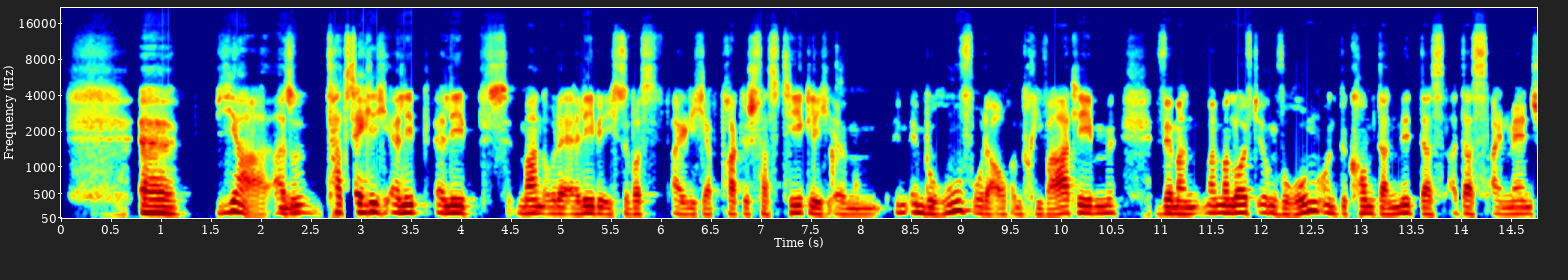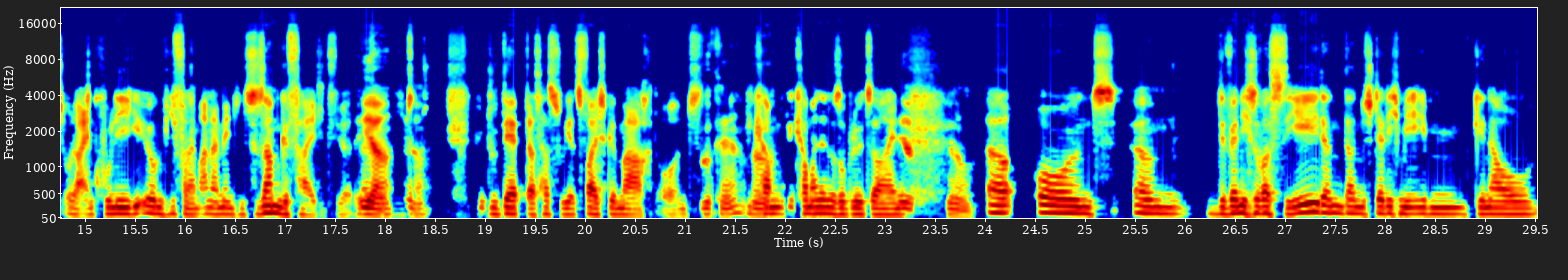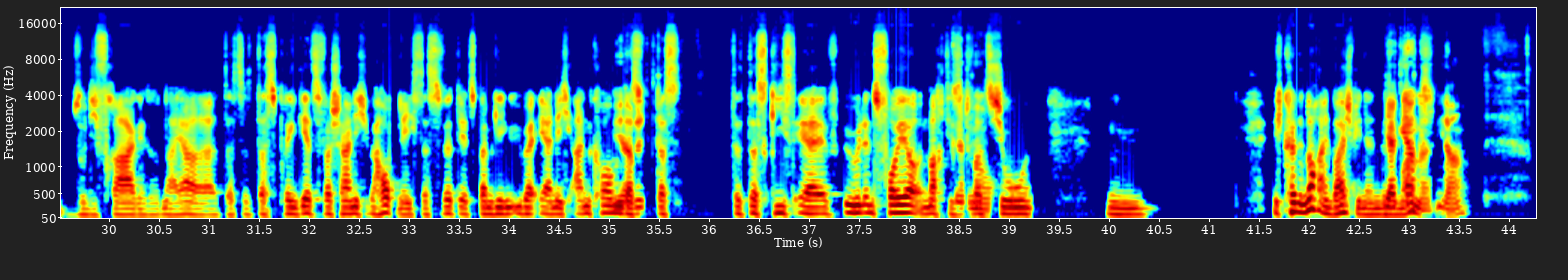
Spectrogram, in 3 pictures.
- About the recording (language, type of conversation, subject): German, podcast, Wie gibst du ehrliches, aber respektvolles Feedback?
- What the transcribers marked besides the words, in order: static; distorted speech; other background noise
